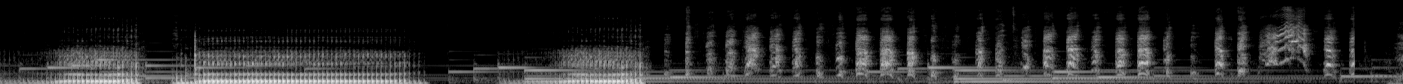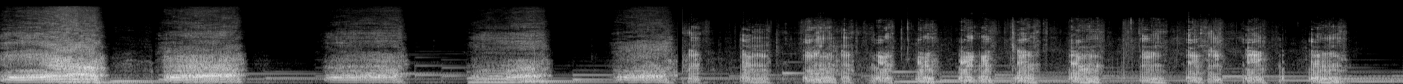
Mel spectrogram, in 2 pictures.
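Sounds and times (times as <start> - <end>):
wild boar grunting: 0.0 - 4.3, 5.2 - 7.0, 14.0 - 16.5, 17.2 - 18.1, 18.7 - 19.6, 20.2 - 27.6
soft piano music: 0.0 - 28.0
long harsh animal calls: 5.6 - 16.5, 17.3 - 18.1.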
